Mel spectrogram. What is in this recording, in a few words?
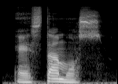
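we are, Spanish, male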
